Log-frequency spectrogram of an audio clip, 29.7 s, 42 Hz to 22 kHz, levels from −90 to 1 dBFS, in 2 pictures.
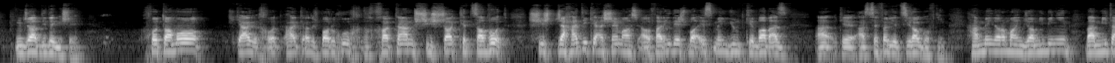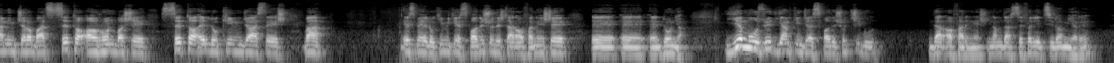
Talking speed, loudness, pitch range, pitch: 145 wpm, -25 LUFS, 110-140 Hz, 125 Hz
